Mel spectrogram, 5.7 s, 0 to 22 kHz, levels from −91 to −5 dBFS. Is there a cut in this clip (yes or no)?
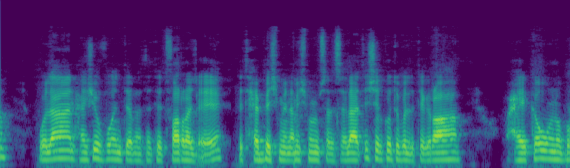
yes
